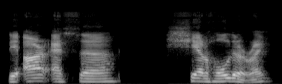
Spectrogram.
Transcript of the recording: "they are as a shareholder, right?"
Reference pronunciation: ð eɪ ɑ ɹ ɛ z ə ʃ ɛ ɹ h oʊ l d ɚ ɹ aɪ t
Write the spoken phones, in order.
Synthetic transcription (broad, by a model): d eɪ ɑ ɹ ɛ s ə ʃ ɛ ɹ h oʊ l d ɚ ɹ aɪ t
